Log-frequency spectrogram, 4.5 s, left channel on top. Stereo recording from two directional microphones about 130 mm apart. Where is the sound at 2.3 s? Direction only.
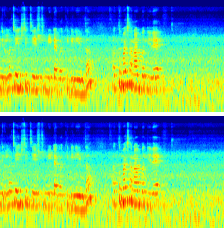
5° left (ahead or behind).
